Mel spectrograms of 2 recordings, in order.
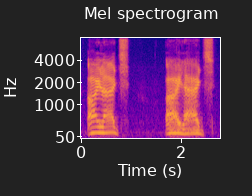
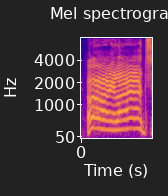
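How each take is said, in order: First: A hint of a big orc first mate; terse orc, voiced lightly; huge orc. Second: Much higher, louder bellow across the deck. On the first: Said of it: "barrel-chested, huge orc". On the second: Acted. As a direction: bellow the order to the whole crew. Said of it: "he kinda bellows super loud".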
